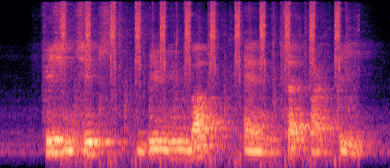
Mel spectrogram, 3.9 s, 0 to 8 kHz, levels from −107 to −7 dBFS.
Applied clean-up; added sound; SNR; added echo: none; Tools; 14 dB; reverberation time 0.7 s.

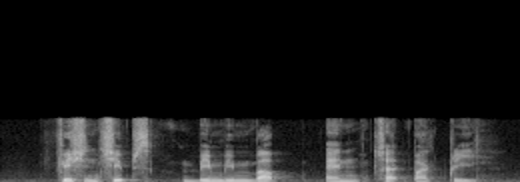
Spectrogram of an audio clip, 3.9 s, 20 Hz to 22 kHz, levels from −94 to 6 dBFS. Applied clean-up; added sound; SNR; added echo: none; none; none; none.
